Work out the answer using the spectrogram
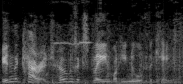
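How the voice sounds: A fairly high-pitched man's voice, fairly bright in tone, with big pitch swings at a moderate pace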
